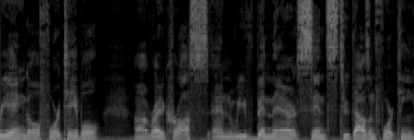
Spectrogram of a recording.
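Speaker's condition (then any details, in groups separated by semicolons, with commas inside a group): No condition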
